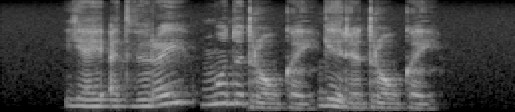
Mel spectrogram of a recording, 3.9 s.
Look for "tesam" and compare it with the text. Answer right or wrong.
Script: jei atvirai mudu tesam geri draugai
wrong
